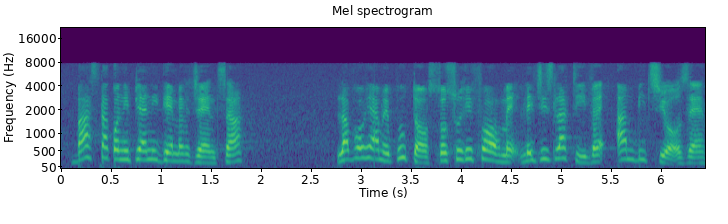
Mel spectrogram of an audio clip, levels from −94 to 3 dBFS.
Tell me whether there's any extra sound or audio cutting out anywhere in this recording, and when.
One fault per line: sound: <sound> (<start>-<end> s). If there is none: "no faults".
no faults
